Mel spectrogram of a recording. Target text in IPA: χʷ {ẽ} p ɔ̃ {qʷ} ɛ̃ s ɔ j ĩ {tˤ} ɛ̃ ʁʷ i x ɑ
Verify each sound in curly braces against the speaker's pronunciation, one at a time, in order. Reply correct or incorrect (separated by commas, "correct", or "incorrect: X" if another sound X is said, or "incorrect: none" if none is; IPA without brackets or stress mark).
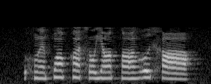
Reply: incorrect: ɛ̃, correct, correct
